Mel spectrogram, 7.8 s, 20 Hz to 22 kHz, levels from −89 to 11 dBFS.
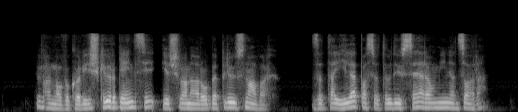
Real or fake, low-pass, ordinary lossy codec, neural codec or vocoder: fake; 7.2 kHz; MP3, 64 kbps; codec, 16 kHz in and 24 kHz out, 0.6 kbps, FocalCodec, streaming, 4096 codes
